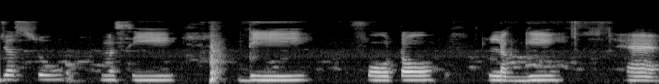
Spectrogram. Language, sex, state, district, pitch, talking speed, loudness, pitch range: Punjabi, female, Punjab, Fazilka, 200 Hz, 55 wpm, -18 LUFS, 195-215 Hz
